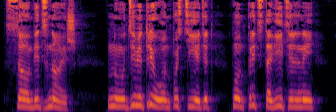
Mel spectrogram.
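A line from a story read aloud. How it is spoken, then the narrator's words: Forceful exhale. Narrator (Russian): Анхайлик силой выдохнул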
